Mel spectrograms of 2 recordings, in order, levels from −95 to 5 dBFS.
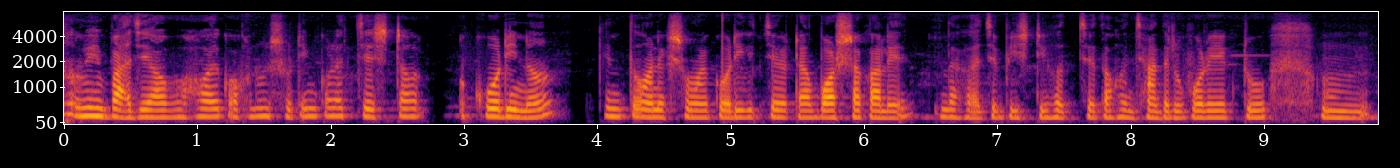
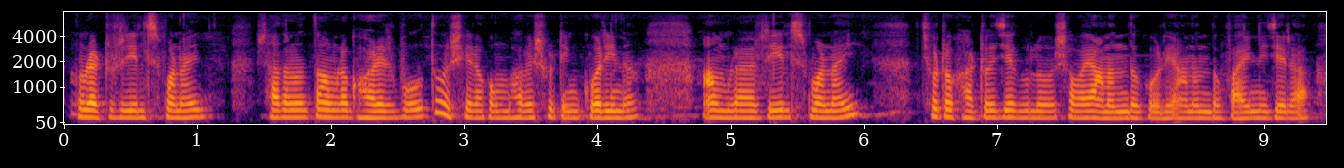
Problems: none marked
